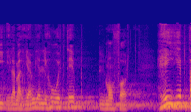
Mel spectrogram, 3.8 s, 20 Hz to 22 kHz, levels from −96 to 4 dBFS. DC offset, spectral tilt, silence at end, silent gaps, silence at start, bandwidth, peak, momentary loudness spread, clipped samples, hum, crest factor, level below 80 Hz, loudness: under 0.1%; -7 dB/octave; 0 s; none; 0 s; 11 kHz; -10 dBFS; 19 LU; under 0.1%; none; 18 dB; -66 dBFS; -29 LUFS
